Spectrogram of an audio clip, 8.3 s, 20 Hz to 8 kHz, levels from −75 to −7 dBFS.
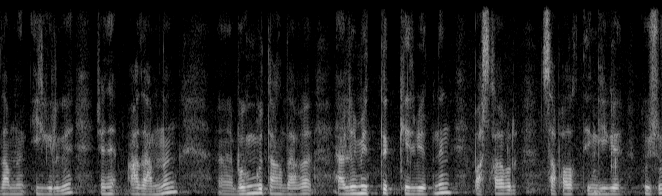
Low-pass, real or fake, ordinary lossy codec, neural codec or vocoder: none; real; none; none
